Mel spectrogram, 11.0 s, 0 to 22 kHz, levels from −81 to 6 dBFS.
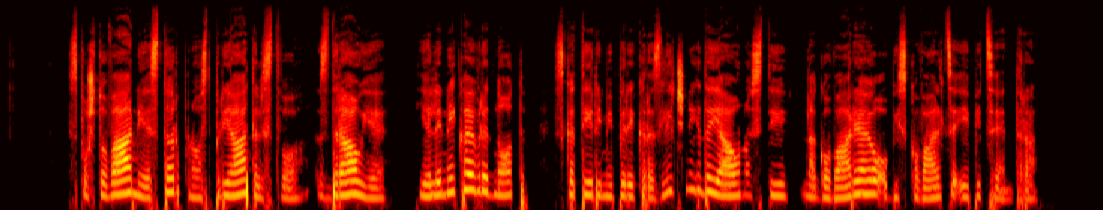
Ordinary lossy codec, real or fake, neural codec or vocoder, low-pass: none; fake; vocoder, 48 kHz, 128 mel bands, Vocos; 19.8 kHz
